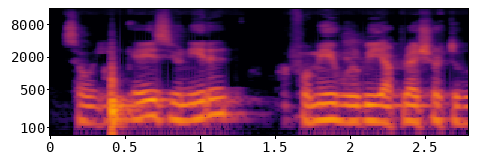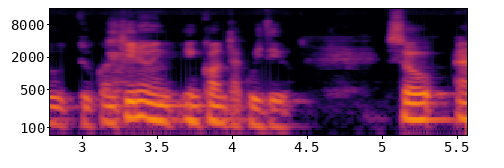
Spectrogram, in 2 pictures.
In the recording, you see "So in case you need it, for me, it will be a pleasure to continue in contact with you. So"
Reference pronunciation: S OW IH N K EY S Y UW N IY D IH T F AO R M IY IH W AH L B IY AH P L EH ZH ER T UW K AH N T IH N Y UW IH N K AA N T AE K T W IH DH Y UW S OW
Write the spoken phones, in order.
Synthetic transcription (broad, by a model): S OW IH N K EY S Y UW N IY D IH T F AO R M IY W AH L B IY AH P L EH SH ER T UW K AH N T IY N Y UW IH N K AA N T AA K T W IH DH Y UW S OW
